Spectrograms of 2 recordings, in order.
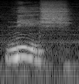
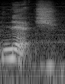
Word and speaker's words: niche: things like that and she was undone by the word Niche because she'd never heard Nitch she her only heard its Niche and it so pissed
